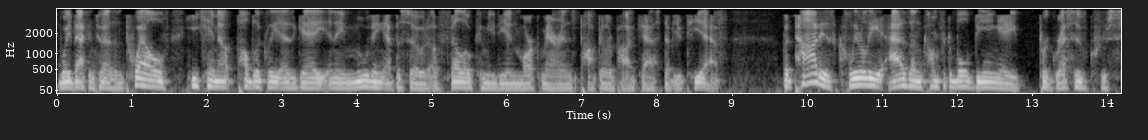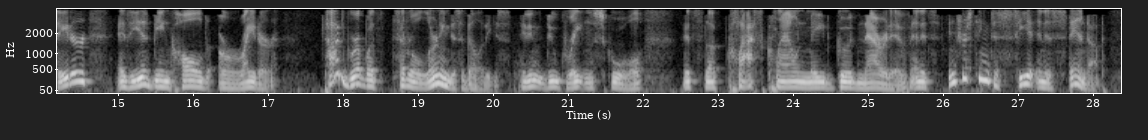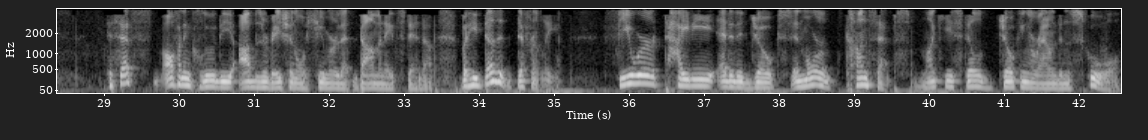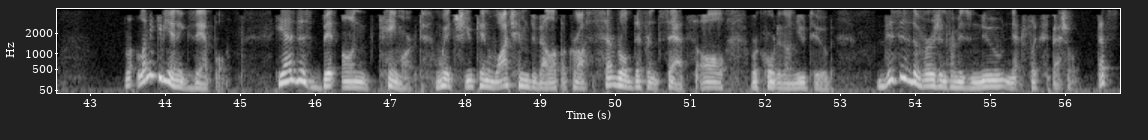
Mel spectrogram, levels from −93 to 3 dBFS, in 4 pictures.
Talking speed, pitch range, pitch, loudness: 140 wpm, 90-115 Hz, 105 Hz, -23 LUFS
